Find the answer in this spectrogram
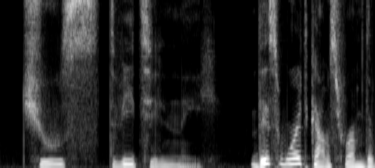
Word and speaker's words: Чувствительный: Please note that the bold letter V is not pronounced. Чувствительный.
